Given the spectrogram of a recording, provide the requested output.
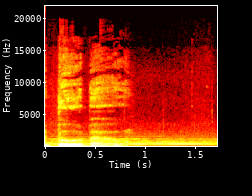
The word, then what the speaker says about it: Bourbon: monsieur de bobo fine monsieur de bourbon the emphasis falls on the last syllable see now i'd rather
